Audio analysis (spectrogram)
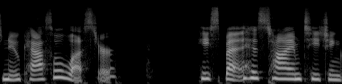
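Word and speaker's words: Leicester: that wrong but it's they pronounce it luster but it looks like lychester or something like that you know yeah but it's Newcastle luster he spent his time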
